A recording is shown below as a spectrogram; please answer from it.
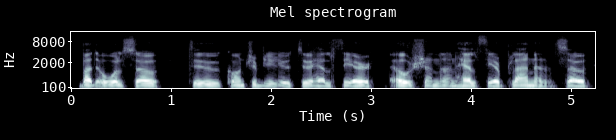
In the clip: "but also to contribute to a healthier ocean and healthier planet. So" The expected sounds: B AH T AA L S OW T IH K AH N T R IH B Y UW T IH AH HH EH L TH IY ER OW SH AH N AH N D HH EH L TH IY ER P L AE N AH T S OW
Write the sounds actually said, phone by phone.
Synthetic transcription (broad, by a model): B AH T AA L S OW T IH K AH N T R IH B Y UW T IH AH HH EH L TH IY ER OW SH AH N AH N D HH EH L TH IY ER P L AE N AH T S OW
